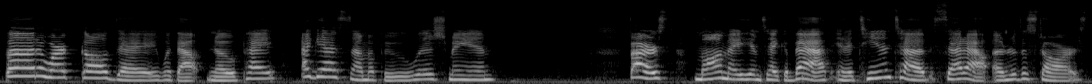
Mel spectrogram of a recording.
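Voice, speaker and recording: A woman reading a children's story aloud in an animated, expressive way with emphatic delivery. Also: fairly high pitch, slow pace. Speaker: storybook reader.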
